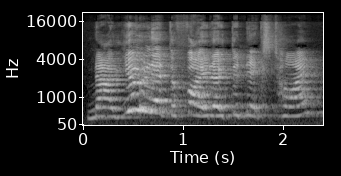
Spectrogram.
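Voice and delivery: loud, angry father's warning; vigorous threat. Acted. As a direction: drive each word home while beating. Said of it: "the man said vigorously".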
